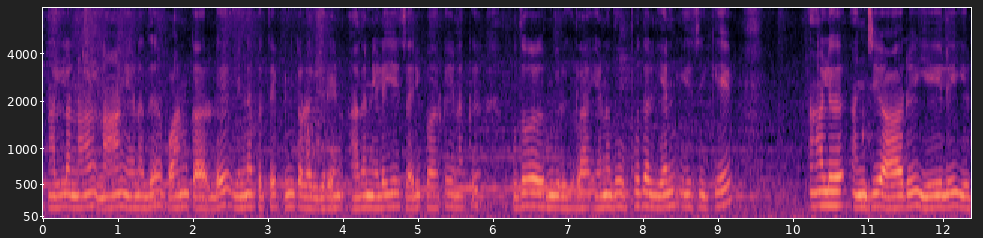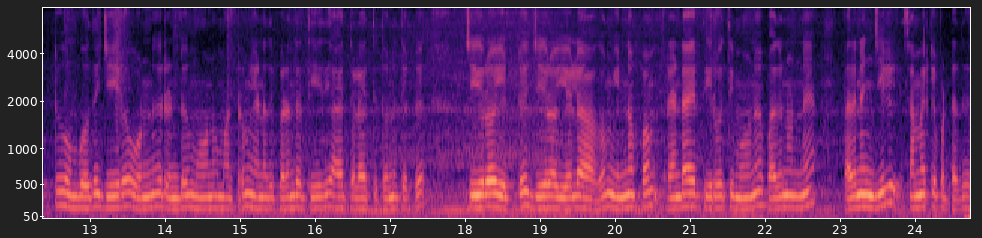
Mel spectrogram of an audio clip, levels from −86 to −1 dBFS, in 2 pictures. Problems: constant background noise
